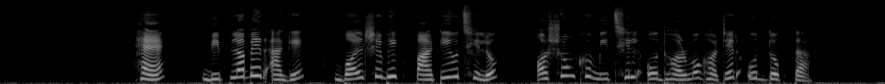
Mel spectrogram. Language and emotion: Bengali, neutral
